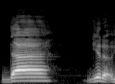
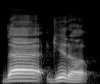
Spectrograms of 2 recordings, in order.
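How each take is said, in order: First: Slow, punched die, get up; preached punchline; emphatic. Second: Punched die, get up; repeated punchline; emphatic. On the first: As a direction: hammer each word. God recounting Jesus. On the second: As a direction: hit die then get up. Repeat of the line. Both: Acted.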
